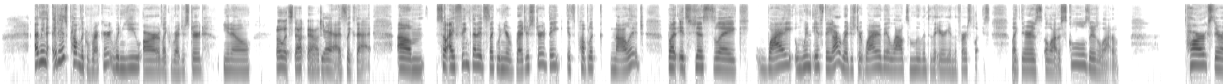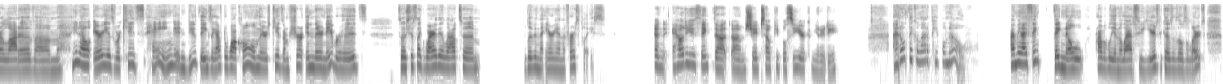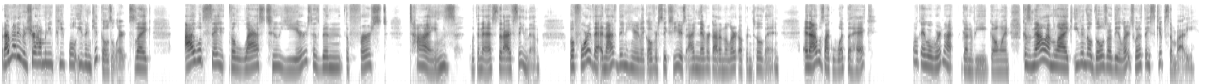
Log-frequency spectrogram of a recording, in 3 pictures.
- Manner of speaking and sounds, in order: none
- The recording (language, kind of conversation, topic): English, unstructured, What is a story about your community that still surprises you?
